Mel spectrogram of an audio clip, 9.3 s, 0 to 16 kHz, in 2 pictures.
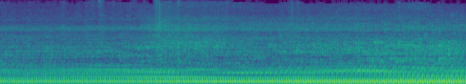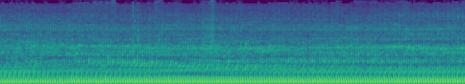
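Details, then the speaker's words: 2016 Ford Fiesta ST salvage rebuild, 47,000 miles, cold start, straight-piped exhaust: deep, loud, even drone at a steady fast cold idle, no ticks or rattles; normal cold-start idle. "47 000 miles can't run outside so you can hear it on a cold"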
